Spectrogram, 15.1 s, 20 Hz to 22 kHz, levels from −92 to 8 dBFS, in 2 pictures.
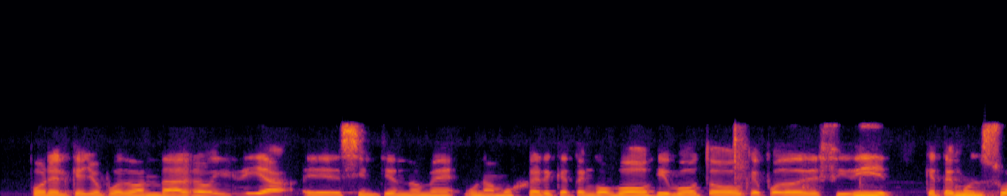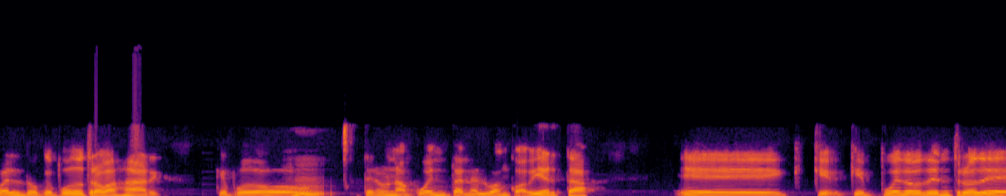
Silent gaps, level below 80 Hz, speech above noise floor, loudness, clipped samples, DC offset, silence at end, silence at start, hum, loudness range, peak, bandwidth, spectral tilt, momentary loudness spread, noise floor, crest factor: none; -68 dBFS; 45 dB; -20 LUFS; under 0.1%; under 0.1%; 0 s; 0.25 s; none; 3 LU; -4 dBFS; 8.6 kHz; -4 dB/octave; 8 LU; -64 dBFS; 16 dB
